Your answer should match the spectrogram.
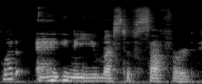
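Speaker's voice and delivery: ordinary delivery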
